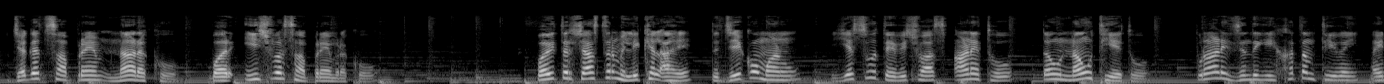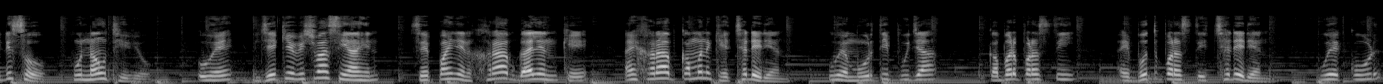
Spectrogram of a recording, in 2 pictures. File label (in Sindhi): good news sindhi dukslinu, drama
